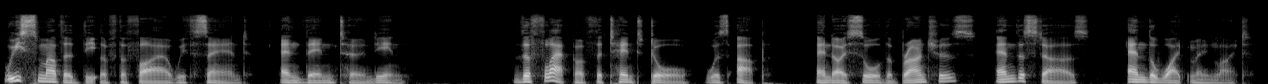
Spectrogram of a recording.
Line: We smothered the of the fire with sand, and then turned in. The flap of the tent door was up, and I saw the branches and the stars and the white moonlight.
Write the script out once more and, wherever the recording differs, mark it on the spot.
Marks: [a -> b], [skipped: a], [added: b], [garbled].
We smothered the of the fire with sand, and then turned in. The flap of the tent door was up, and I saw the branches and the stars and the white moonlight.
